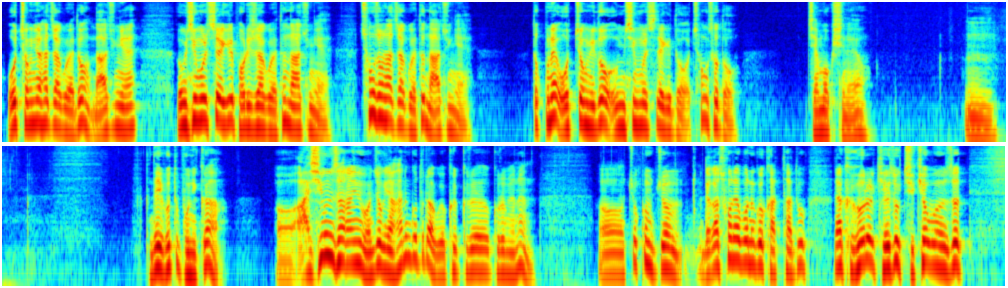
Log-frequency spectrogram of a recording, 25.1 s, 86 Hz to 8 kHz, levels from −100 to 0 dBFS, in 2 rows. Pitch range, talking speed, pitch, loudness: 125-175 Hz, 285 characters per minute, 145 Hz, -14 LUFS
